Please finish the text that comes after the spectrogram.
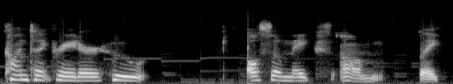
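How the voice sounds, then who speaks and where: In a casual interview chat, a podcast guest discusses writing ASMR scripts hesitantly, with plenty of fillers and restarts. She has a lowish, slightly mellow voice with lively intonation, speaks slowly, and there's no echo. The audio is muffled and dry, with faint background music.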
